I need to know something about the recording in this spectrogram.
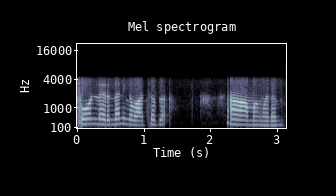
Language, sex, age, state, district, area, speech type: Tamil, female, 18-30, Tamil Nadu, Erode, rural, conversation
